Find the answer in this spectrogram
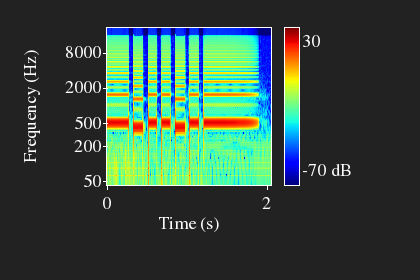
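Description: Roland SH-101 monophonic analog synthesizer playing its square-wave oscillator alone: a short held note, a quick run of six or seven short staccato notes, then a longer held note that cuts off just before the end.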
